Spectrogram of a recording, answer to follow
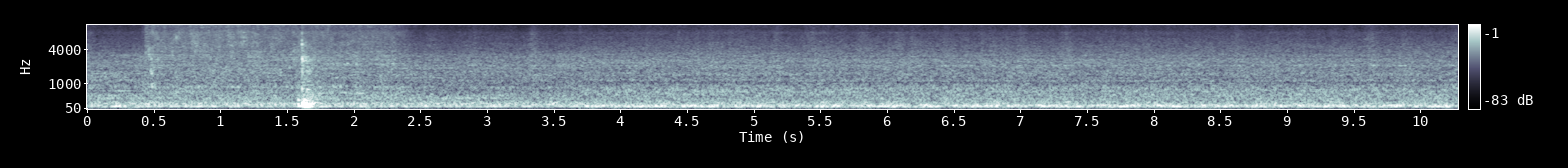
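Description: A steady low hum, with one sharp knock about a second and a half in, then a fork quietly working a mashed-potato topping in a ceramic dish.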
